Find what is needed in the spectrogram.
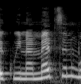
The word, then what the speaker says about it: Quinametzin: The next one I have is the Queenamitzen. Why did I say it like that? the Queen Queenamitzen. Now, the Quinametzin were a race of giants that lived in Mexico.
